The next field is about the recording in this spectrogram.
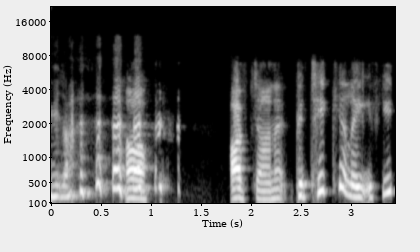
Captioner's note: laughs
